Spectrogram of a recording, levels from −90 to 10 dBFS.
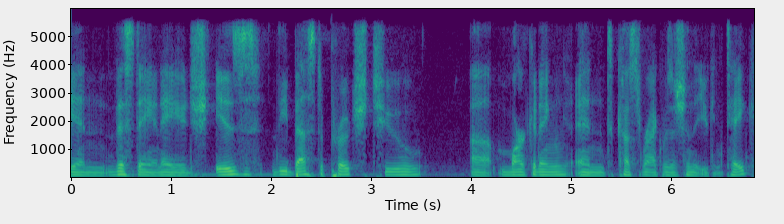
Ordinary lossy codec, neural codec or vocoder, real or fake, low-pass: AAC, 48 kbps; none; real; 5.4 kHz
